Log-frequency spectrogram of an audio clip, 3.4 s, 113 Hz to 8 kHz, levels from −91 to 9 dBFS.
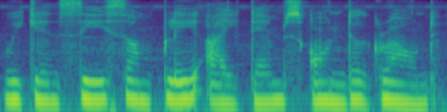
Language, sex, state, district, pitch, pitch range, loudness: English, female, Assam, Kamrup Metropolitan, 175 Hz, 165-180 Hz, -15 LUFS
